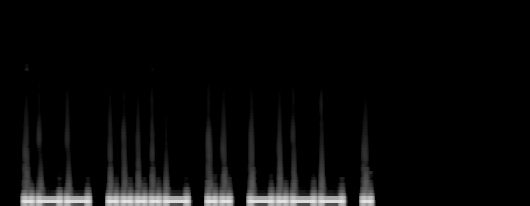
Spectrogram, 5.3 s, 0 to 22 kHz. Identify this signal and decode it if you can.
Morse code, heard as a keyed tone, about 17 wpm, 700 Hz. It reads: W4IYE
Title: USA Callsign DE Callsign - 5 Characters - 17wpm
